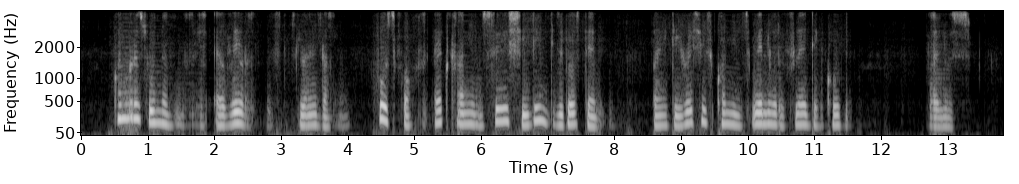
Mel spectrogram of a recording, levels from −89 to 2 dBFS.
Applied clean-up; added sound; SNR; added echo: neural separator model SepFormer WHAMR!.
